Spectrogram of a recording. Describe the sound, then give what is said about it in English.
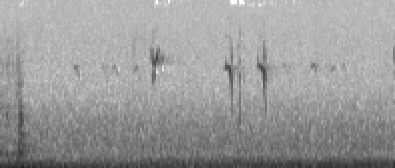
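Wild birds flying around a bird-catching net holding caught females give a few short, high, downward chirps, spaced irregularly over a steady low rumble of background noise. Nobody speaks. “And the birds are flying around. Wild ones.”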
